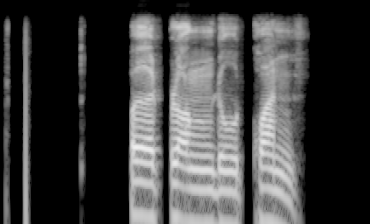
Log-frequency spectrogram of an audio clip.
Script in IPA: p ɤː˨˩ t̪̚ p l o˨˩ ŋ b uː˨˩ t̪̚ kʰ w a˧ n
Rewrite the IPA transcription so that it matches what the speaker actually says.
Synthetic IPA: p ɤː˨˩ t̪̚ p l ɔ˨˩ ŋ d uː˨˩ t̪̚ kʰ w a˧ n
